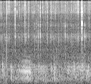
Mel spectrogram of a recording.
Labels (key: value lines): label: biophony
recorder: HydroMoth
